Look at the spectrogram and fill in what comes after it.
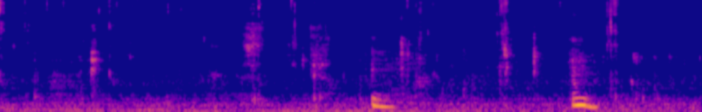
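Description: Close-up mouth sounds of someone chewing boiled egg dipped in butter sauce: soft wet clicks and smacks, with two brief hums about four and six seconds in.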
